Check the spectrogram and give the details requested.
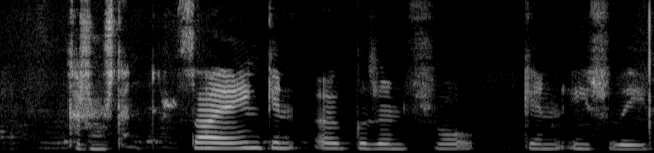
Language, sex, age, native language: Icelandic, male, 12, Icelandic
